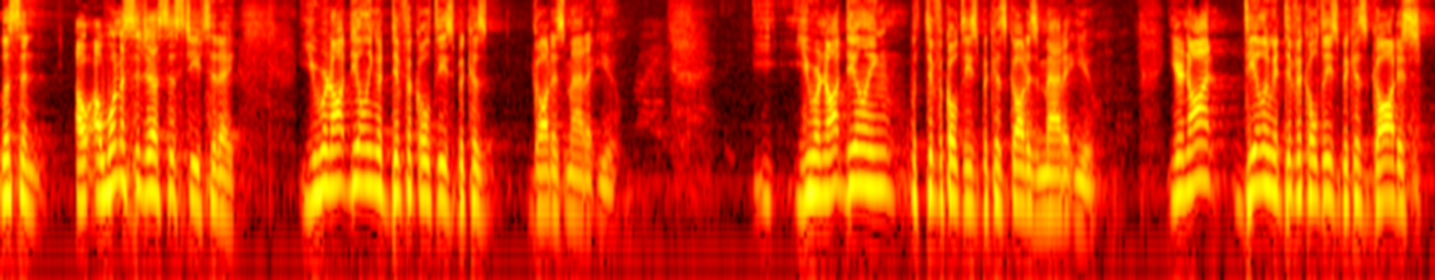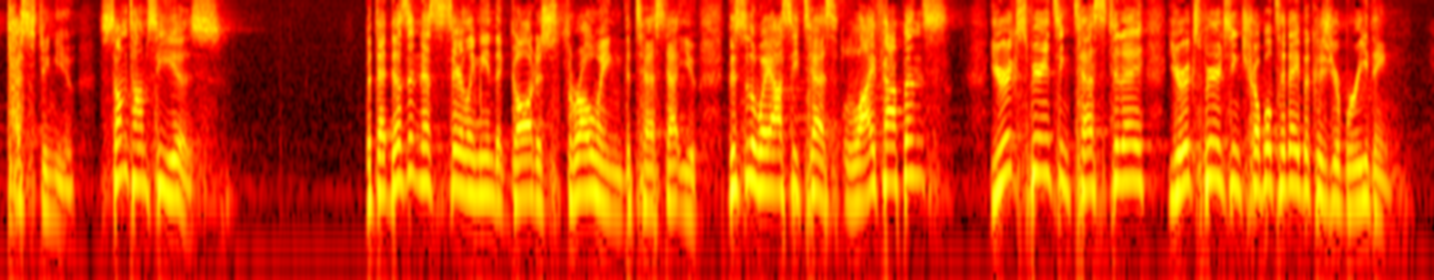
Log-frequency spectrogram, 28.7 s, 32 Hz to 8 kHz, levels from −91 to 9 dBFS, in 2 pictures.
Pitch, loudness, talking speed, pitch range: 180 Hz, -16 LUFS, 170 wpm, 155-210 Hz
